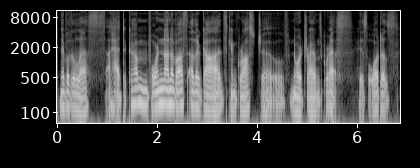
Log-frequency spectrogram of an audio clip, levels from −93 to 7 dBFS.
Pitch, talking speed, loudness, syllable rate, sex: 125 Hz, 155 wpm, -20 LUFS, 3.9 syllables/s, female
